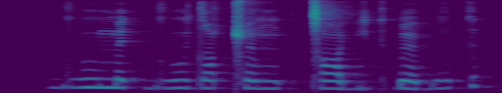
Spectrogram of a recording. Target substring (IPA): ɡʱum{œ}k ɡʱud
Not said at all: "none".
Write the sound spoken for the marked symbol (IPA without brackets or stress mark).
ɛ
